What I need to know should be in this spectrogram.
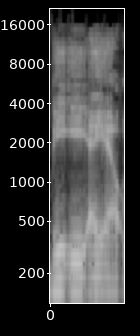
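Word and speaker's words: Beale: And one is called The Pig on Beal. And it's spelled B E A L E.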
